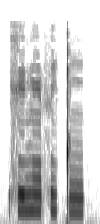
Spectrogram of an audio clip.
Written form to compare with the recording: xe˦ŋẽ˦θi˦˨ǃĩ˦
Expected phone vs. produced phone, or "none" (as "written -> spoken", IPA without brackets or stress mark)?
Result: none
